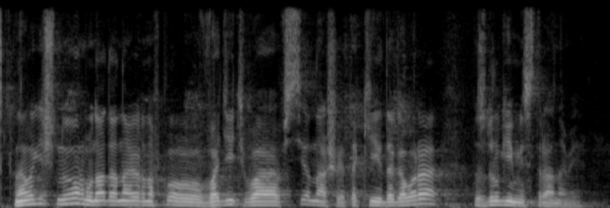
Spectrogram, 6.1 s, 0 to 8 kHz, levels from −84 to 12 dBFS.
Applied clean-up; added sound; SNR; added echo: none; none; none; none.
